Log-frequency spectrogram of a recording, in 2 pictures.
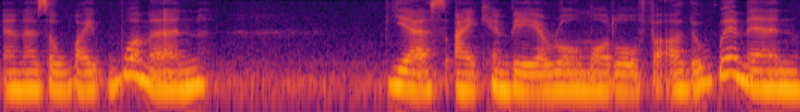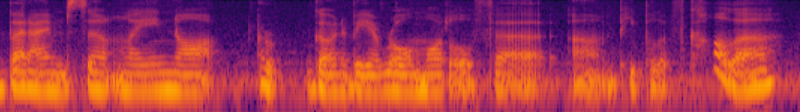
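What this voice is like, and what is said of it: Foreign accent. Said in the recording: “I have this funny accent, so I'm clearly from another culture”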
